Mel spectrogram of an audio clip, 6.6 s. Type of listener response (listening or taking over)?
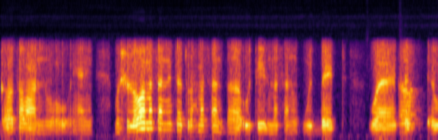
listening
